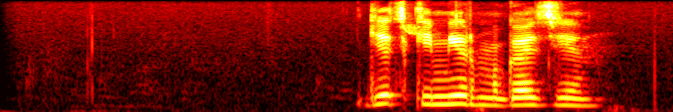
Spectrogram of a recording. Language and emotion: Russian, neutral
